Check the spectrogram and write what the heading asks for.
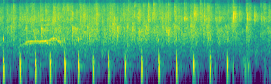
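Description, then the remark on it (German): Audience applause in a church service at Credo-Kirche, welcoming a person who has decided for Jesus, with steady, rhythmic clapping: sharp, evenly spaced claps over a dense wash of many hands. Moderately loud and sustained, with no one talking. “Und ich würde sagen, wir geben einfach mal einen herzlich willkommen Applaus für die Person, die sich entschieden hat für Jesus.”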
